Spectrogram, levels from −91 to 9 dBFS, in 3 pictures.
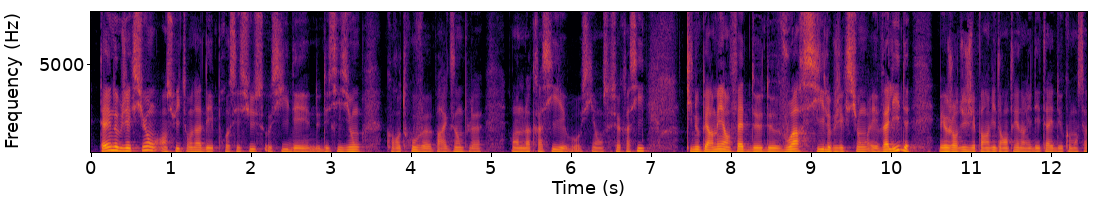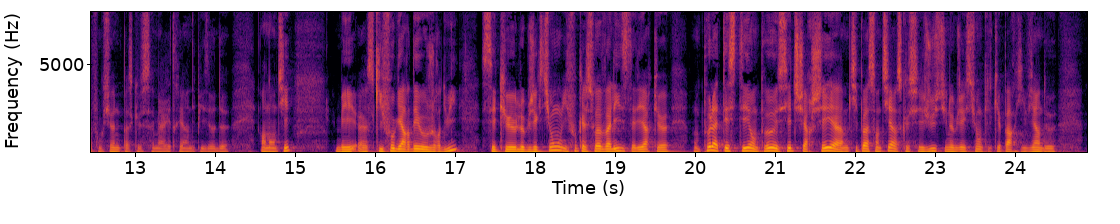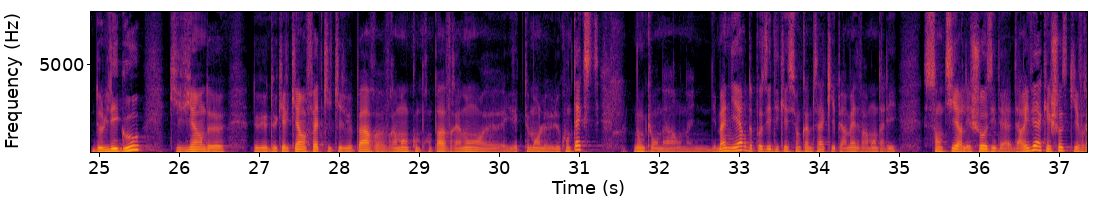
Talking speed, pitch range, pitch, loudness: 240 wpm, 110-135 Hz, 120 Hz, -21 LUFS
